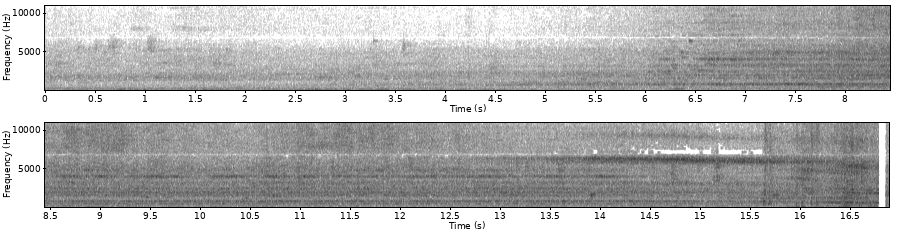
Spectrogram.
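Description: Train running along the tracks close by with a steady rumble of wheels on rail. From about six seconds in, a sustained high squeal of wheels joins it. A few sharp clacks come near the end.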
